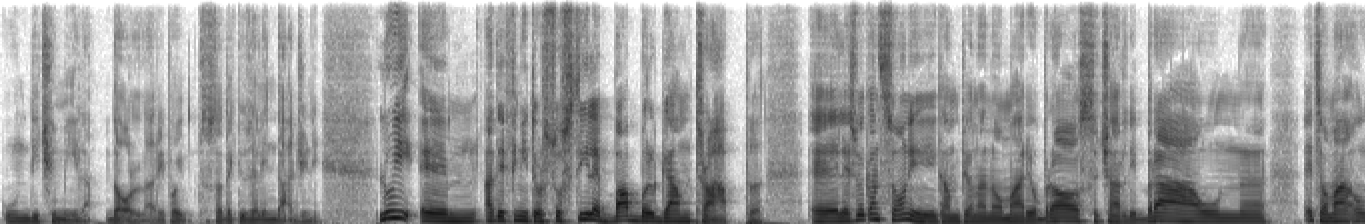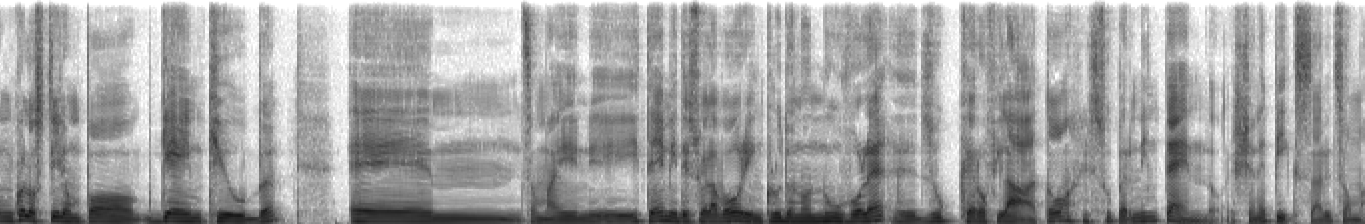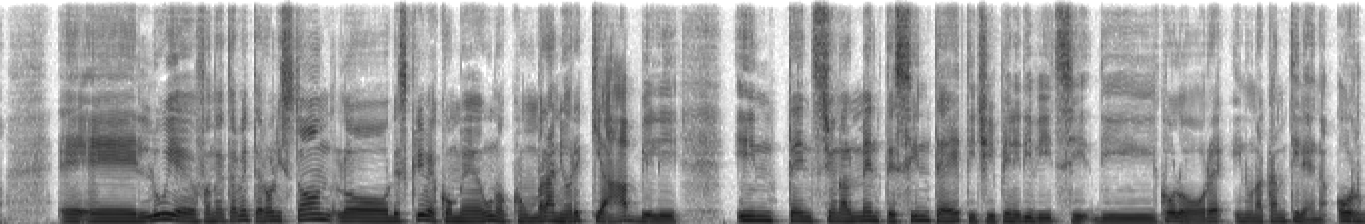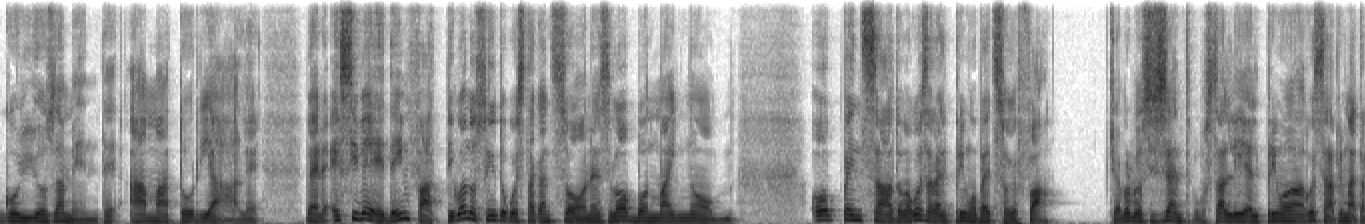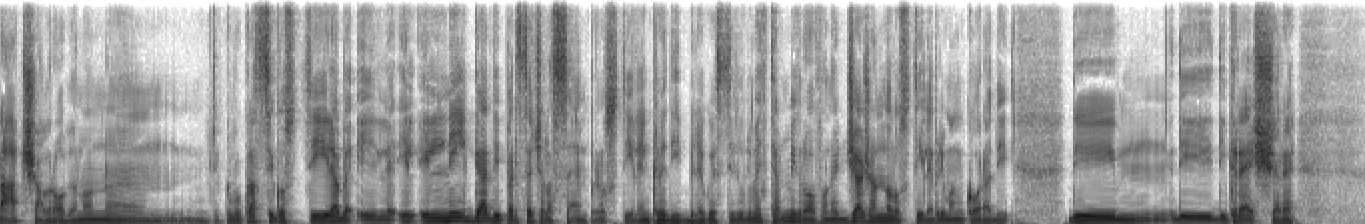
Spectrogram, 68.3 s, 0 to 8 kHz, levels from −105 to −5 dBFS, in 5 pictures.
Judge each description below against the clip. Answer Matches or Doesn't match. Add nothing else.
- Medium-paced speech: Matches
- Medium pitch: Doesn't match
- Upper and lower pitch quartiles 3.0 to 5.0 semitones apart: Matches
